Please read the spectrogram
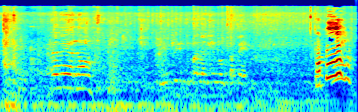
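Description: A steady low rumble with faint talking over it.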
